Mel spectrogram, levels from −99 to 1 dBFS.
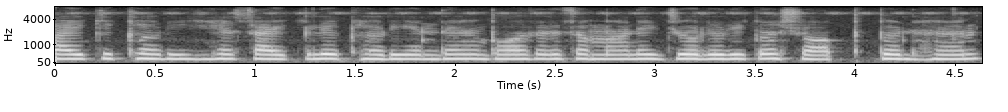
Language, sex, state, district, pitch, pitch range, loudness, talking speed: Hindi, female, Bihar, Katihar, 235 Hz, 230-240 Hz, -12 LUFS, 220 wpm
